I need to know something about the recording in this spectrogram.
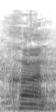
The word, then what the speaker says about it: Khan: Khan from the epiglotus.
